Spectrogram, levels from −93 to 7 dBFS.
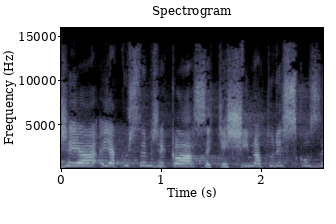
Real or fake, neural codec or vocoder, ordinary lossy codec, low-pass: real; none; MP3, 64 kbps; 14.4 kHz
